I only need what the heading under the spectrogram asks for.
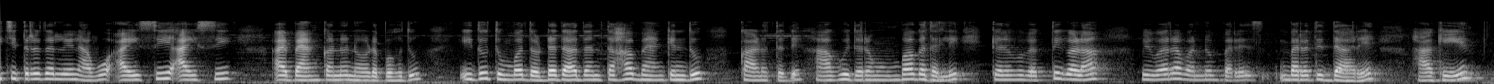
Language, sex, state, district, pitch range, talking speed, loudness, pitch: Kannada, female, Karnataka, Mysore, 205-240 Hz, 90 wpm, -17 LUFS, 215 Hz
